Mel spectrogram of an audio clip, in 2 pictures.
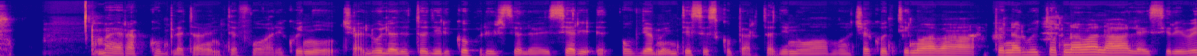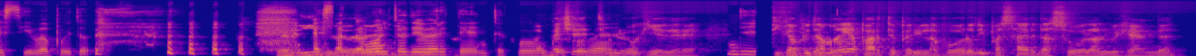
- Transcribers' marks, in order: "cioè" said as "ceh"; distorted speech; chuckle; "cioè" said as "ceh"; tapping; chuckle; static; chuckle; in English: "weekend?"
- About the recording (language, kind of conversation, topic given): Italian, unstructured, Cosa ti rende più felice durante il weekend?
